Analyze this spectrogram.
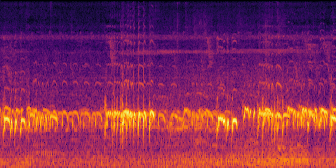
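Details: Zebra dove lure call for trapping: an almost continuous stream of fast, rolling staccato coos at an even pitch, with phrases running into each other and only short breaks.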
